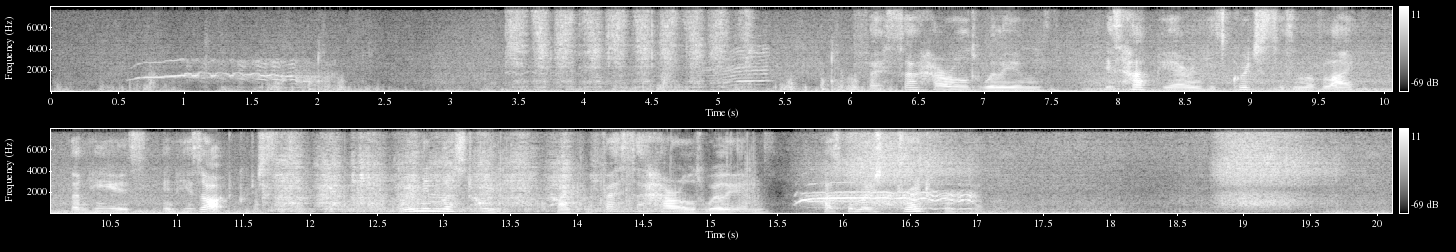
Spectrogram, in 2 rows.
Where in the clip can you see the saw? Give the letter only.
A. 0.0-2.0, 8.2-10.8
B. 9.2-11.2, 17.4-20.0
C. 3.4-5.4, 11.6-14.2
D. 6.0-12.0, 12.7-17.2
C.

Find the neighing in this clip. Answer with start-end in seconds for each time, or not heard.
0.6-2.2, 15.6-17.1.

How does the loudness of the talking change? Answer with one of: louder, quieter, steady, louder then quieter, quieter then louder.
steady.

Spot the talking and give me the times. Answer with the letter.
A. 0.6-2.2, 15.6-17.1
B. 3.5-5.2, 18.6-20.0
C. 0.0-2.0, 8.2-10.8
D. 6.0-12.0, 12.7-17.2
D.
